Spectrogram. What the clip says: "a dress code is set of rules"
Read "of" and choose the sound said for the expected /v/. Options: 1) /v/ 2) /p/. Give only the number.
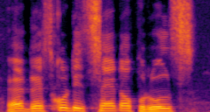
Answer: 2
